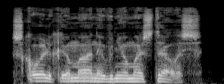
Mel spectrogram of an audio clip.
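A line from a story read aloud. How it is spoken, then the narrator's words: Gloomy question. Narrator (Russian): мрачно спросил Фархас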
